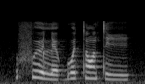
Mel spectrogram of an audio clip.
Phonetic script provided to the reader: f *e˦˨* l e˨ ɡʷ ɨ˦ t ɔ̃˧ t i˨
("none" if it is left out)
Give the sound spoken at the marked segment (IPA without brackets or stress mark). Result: ɨ˦˨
